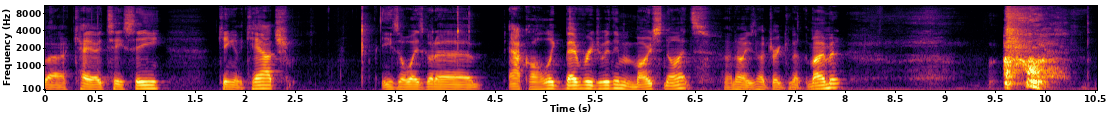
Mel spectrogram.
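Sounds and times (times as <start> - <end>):
speech: 0.0 - 2.5, 3.4 - 8.1, 9.6 - 10.2
sneeze: 9.6 - 10.3.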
